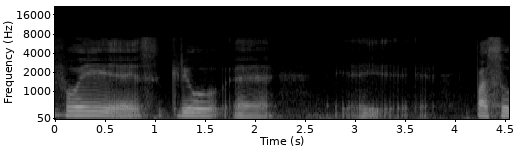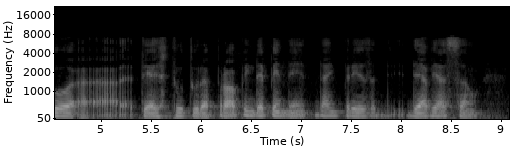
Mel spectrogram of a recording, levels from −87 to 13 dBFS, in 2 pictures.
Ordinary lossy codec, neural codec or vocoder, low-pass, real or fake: MP3, 32 kbps; none; 7.2 kHz; real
